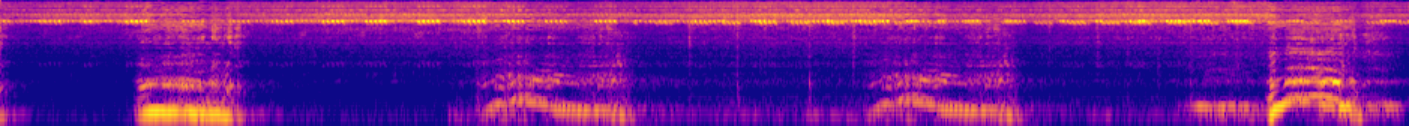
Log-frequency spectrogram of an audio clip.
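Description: Male lion roaring: a short loud call about a second and a half in, then three longer calls that each rise and fall in pitch, about four seconds apart.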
